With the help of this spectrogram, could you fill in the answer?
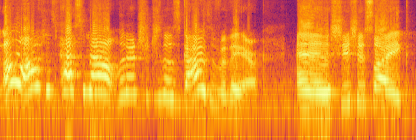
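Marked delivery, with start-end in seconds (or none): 0.0-2.6 high, breezy explanation; oblivious young self. Retold or imitated. Telling her partner about passing out literature, innocently high. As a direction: mimic a kid innocently explaining. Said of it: "I was like".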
